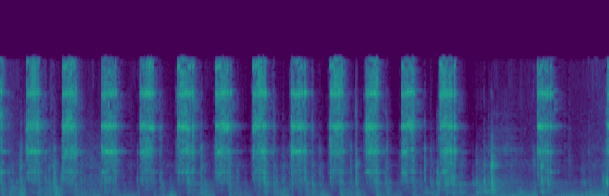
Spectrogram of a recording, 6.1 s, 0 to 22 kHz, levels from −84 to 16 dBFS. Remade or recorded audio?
recorded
